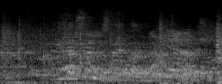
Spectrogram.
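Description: Indistinct chatter of several people talking at once in a room, with no clear words.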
